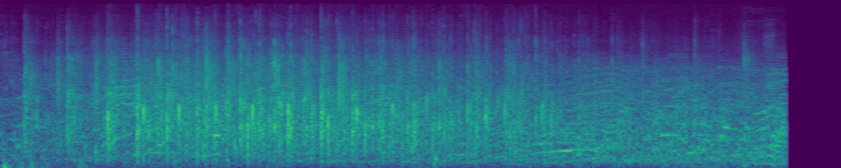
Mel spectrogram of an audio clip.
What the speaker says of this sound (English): Let's welcome our wonderful kids from Nursery B with a big round of applause.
